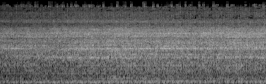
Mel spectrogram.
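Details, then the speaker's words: 2017 Toyota Tundra 4.6 L 1UR-FE V8, 75,000 miles, running with the hood closed: a steady high-pitched gritty hiss and metallic bearing grind, louder on the passenger side, over a quiet idle; possibly a tensioner pulley bearing grinding. "I will say it's more on the passenger side than here. I will say like a metal bearing grinding, but I will let you listen."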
